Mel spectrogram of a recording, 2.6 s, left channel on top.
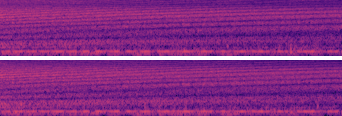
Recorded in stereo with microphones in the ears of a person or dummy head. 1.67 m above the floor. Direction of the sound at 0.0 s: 10° right (ahead or behind).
